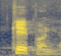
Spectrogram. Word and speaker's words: capon: Coupons are de-sexed roosters, and they grow, their meat is very tender. Capon, I did say it wrong, yeah. Coupon, capon, it's a capon.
